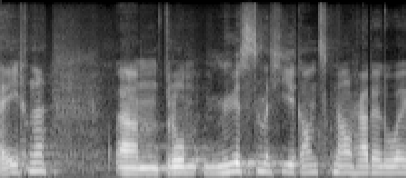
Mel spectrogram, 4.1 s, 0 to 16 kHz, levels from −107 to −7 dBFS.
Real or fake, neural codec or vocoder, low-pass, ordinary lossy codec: fake; codec, 32 kHz, 1.9 kbps, SNAC; 14.4 kHz; none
